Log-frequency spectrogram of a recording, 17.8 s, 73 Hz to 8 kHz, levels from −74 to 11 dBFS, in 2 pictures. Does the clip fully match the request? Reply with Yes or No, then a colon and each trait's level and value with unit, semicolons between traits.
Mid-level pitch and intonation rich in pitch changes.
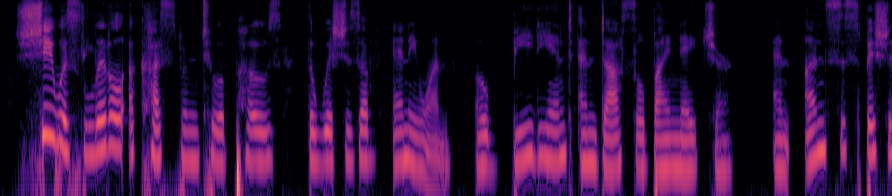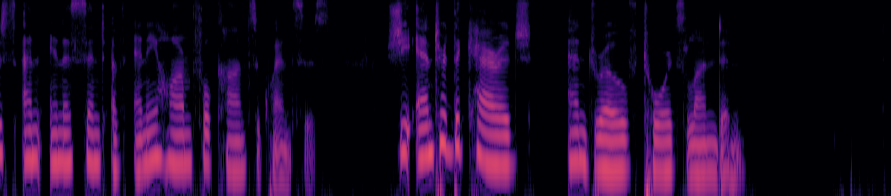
No: medium, 165 Hz; average, 4.0 semitones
